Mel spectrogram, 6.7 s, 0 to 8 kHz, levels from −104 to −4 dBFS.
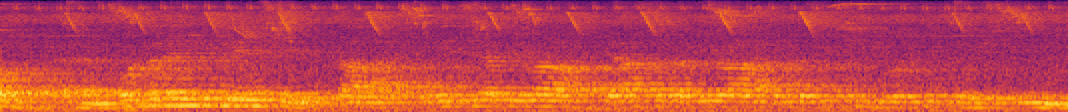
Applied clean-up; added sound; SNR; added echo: none; Bird; 14 dB; reverberation time 2.2 s.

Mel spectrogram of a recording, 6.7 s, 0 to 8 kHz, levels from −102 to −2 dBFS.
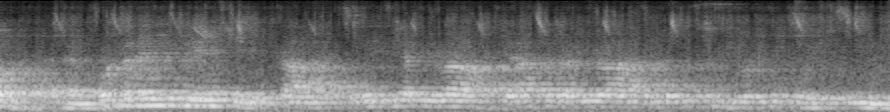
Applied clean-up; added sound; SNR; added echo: neural separator model SepFormer DNS4.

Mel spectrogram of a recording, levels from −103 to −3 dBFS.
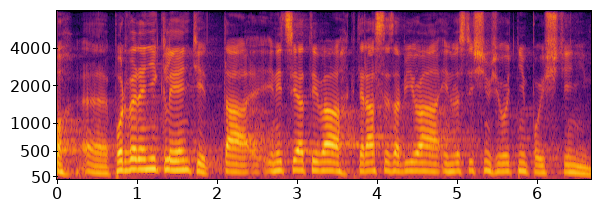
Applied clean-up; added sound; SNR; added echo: none; none; none; none.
